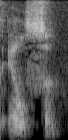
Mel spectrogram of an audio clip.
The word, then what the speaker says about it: Ilkeston: And the nearest town to where I am here is called Ilkeston, which has got a silent K. It's actually pronounced Ilson.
